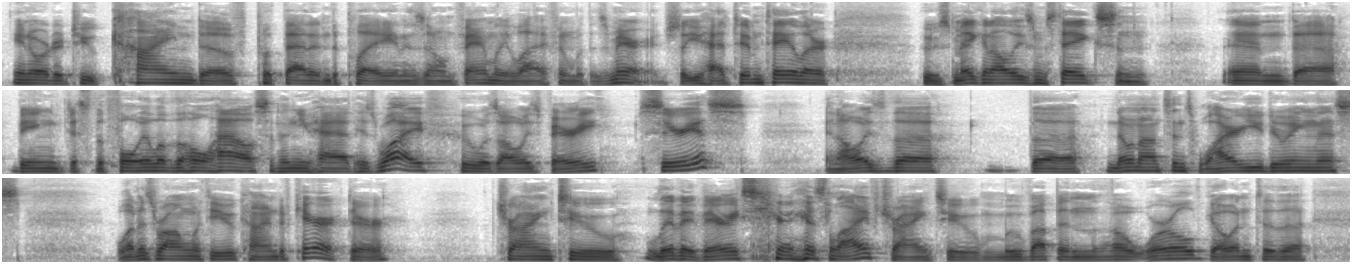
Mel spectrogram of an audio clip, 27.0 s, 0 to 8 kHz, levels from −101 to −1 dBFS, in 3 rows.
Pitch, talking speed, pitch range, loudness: 110 Hz, 190 wpm, 100-120 Hz, -24 LUFS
